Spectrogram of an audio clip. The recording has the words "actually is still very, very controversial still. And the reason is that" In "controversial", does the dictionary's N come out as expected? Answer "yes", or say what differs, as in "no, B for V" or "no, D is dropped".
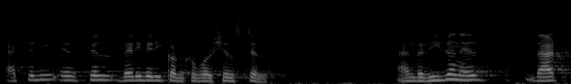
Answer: yes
